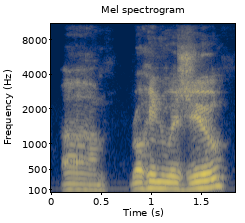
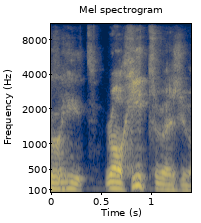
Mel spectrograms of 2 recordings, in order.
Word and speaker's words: Rohit Raju: Petey Williams was involved, the current champion Josh Alexander, Chris Bay, Rohin Raju. Is that how you pronounce it? Rohit Raju, I'm sorry.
